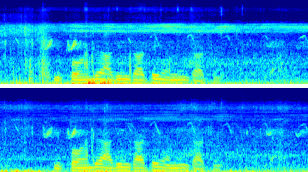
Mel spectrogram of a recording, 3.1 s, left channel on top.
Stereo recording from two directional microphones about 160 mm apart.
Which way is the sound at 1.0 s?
25° right (ahead or behind).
